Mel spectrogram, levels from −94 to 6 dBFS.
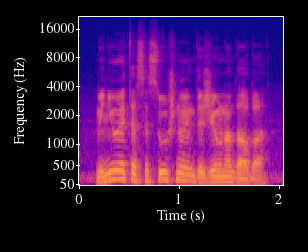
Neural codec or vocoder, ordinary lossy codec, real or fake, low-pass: none; none; real; 19.8 kHz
